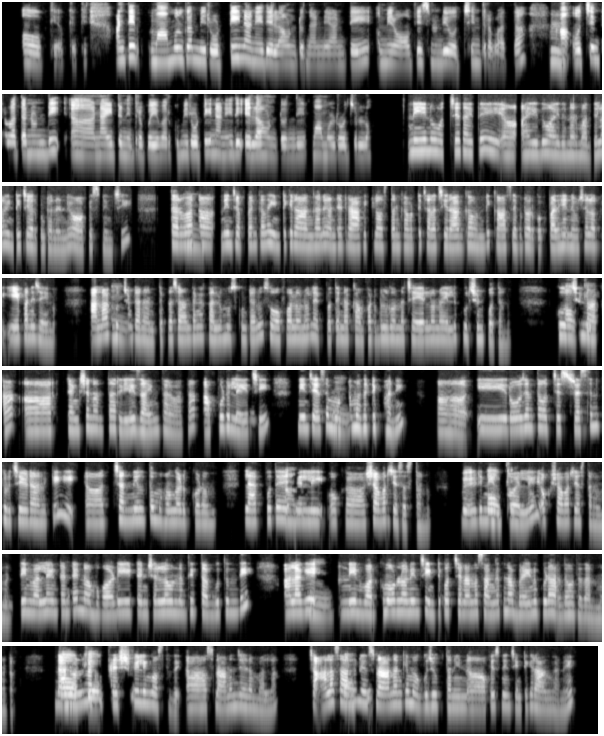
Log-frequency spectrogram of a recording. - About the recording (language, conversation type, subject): Telugu, podcast, పని తర్వాత మానసికంగా రిలాక్స్ కావడానికి మీరు ఏ పనులు చేస్తారు?
- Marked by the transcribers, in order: tapping; in English: "రొటీన్"; in English: "నైట్"; in English: "రొటీన్"; in English: "ఆఫీస్"; in English: "ట్రాఫిక్‌లో"; in English: "సోఫాలోనో"; in English: "కంఫర్టబుల్‌గా"; in English: "చైర్‌లోనో"; in English: "టెన్షన్"; in English: "రిలీజ్"; in English: "స్ట్రెస్‌ని"; in English: "షవర్"; in English: "షవర్"; in English: "బాడీ టెన్షన్‌లో"; in English: "వర్క్ మోడ్‌లో"; other background noise; in English: "బ్రెయిన్‌కి"; in English: "ఫ్రెష్ ఫీలింగ్"; in English: "ఆఫీస్"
